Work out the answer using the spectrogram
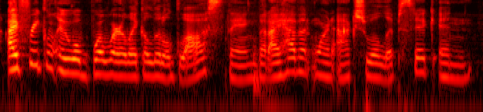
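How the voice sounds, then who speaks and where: A woman's voice: lowish voice, normal speed, dry recording. A middle-aged woman from northern Wisconsin, co-hosting a casual chat and laughing at herself often. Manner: chatty, self-deprecating, laughs often. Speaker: co-host, knitwear designer. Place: hot apartment in a city. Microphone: video call.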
